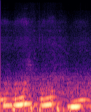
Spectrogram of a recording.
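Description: A car accelerating on a race track during drift training, the engine note rising and falling in steady revving sweeps, close and loud, with no talk.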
